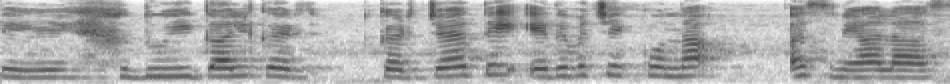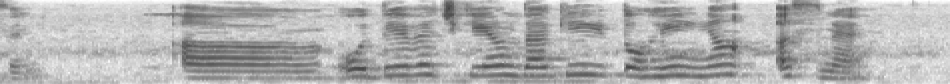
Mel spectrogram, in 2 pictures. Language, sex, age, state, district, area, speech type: Dogri, female, 18-30, Jammu and Kashmir, Jammu, urban, spontaneous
